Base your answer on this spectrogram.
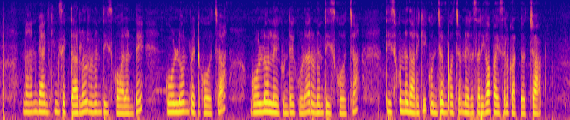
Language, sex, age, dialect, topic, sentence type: Telugu, female, 25-30, Telangana, banking, question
